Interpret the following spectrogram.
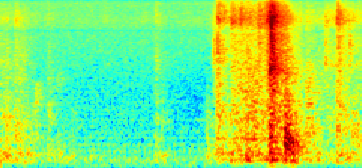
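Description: Cardboard shoe box being handled and set down on a lap: a brief scraping rustle of cardboard about a second and a half in.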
